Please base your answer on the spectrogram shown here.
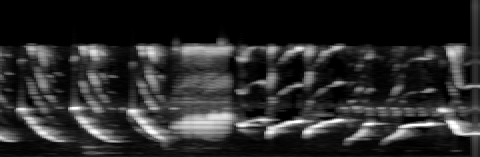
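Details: Canary song aimed at getting silent birds singing again: steep descending whistled sweeps, a short buzzy burst, then a series of quick rising slurred notes.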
